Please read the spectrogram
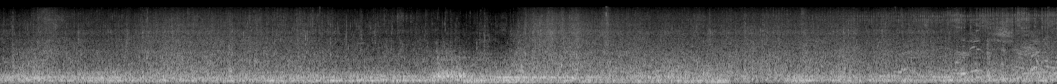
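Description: Sportfishing boat's engines running steadily at trolling speed, a low hum, with wind on the microphone and the rush of water along the hull.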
